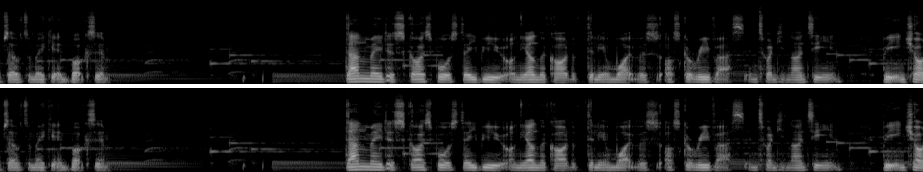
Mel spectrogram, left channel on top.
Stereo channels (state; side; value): normal; both; correlation 0.63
